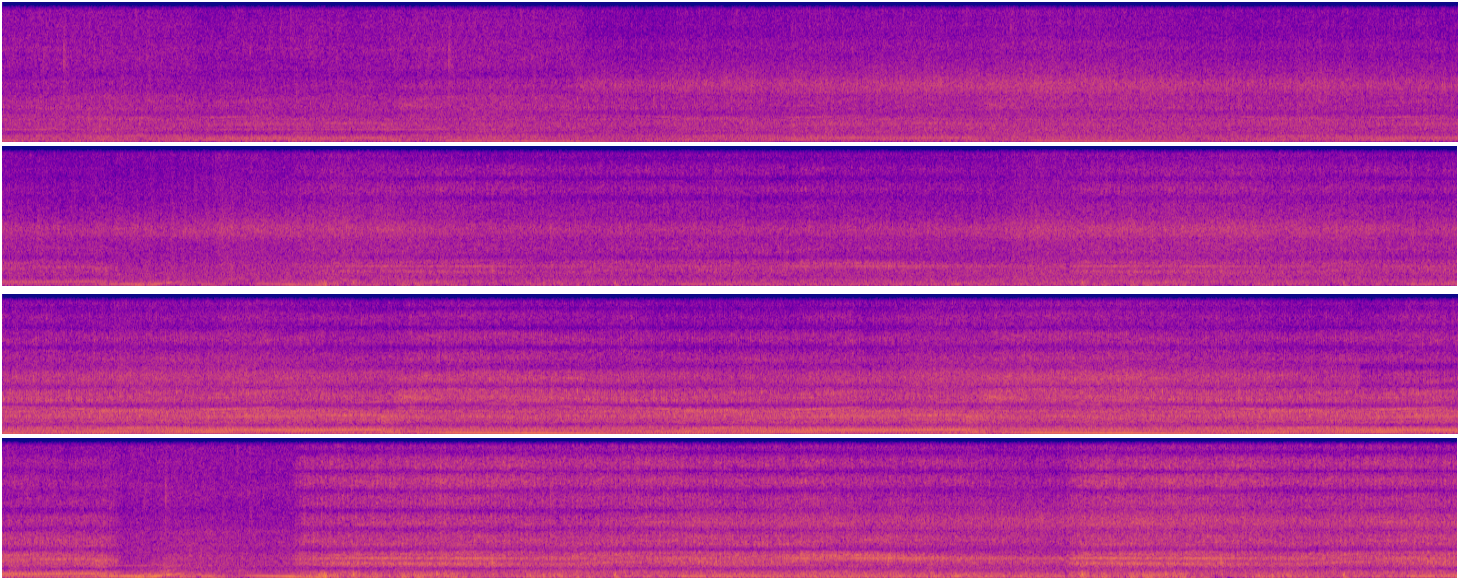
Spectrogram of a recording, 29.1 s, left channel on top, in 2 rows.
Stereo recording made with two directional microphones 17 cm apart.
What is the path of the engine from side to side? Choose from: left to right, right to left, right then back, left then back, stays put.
stays put.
